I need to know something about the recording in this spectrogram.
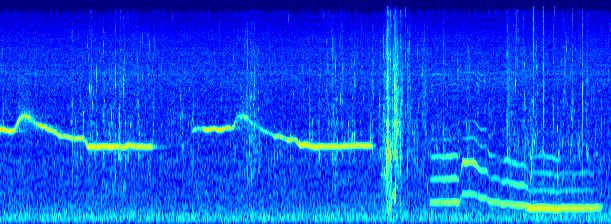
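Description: A woman whistling a slow tune in two falling phrases, then a sharp click about eight seconds in, then humming a tune that steps down in pitch.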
